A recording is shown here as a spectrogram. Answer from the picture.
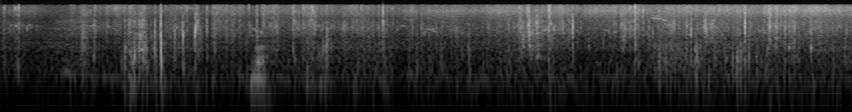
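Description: Sheep chewing carrot sticks, an irregular run of short crisp crunches and crackles.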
